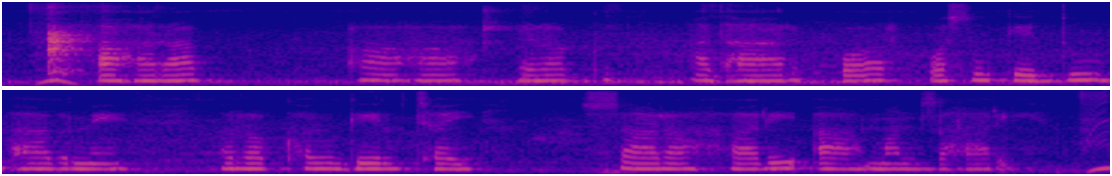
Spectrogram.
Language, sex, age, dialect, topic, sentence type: Maithili, female, 18-24, Southern/Standard, agriculture, statement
